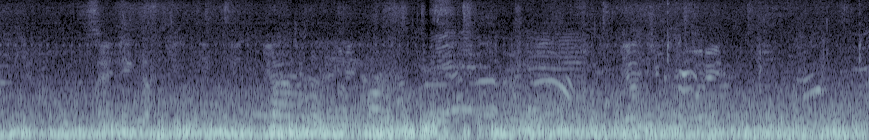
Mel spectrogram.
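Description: Wind rumbling on the camcorder's microphone, with scattered distant shouts of young players calling across the pitch.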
